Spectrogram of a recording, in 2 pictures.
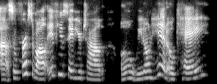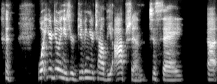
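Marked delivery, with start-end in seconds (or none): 2.4-4.2 final okay lifting upward in rising intonation. Showing what one might say to a child, rising at the end on okay. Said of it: "when we bring our words up at the end of a sentence".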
